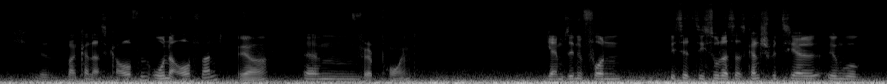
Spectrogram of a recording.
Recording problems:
wind noise on the microphone; heavy; 6 dB below the speech

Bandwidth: 18.5 kHz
